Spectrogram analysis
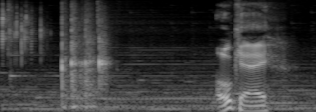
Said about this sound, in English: All right, I'm rolling those Tracana dice.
